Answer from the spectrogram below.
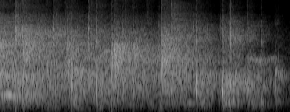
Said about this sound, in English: I think you should all give yourselves a round of applause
